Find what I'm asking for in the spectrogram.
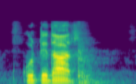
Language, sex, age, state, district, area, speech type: Hindi, male, 45-60, Uttar Pradesh, Chandauli, rural, spontaneous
